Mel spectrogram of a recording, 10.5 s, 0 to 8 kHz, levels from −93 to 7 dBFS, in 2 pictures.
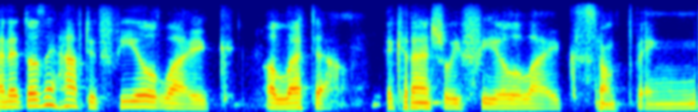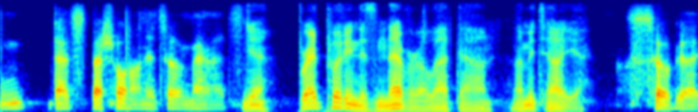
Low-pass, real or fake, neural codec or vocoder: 7.2 kHz; fake; codec, 16 kHz in and 24 kHz out, 1 kbps, XY-Tokenizer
